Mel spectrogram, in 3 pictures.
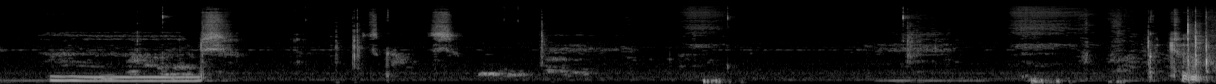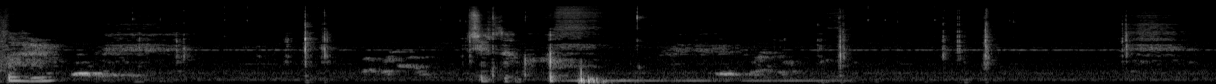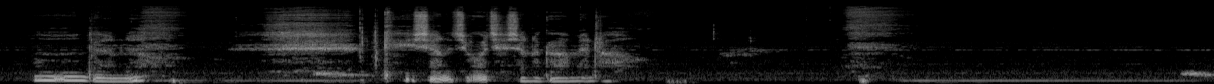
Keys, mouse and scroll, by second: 2.0-3.1 scroll up 1, 3.1 click, 3.5 g, 5.5 scroll down 3, 7.4 middle click, 10.3 click, 12.0 ctrl+r, 15.3 s, 17.2 middle click, 18.9 scroll up 2, 19.9 click, 20.5 g, 21.6 click, 21.9 g, 22.7 click, 25.2 click, 26.9 click, 28.0 k.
